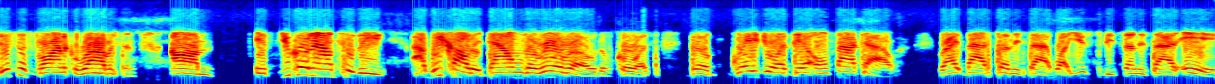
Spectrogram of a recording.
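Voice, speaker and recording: With an eastern North Carolina accent, a woman talks at a moderate pace with lively intonation. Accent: eastern North Carolina Southern. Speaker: town councilwoman. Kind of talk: panel discussion. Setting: radio studio panel.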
